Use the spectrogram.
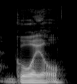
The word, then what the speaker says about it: Goyle: to let you know it's pronounced Goyle Goyle Goyle like she was the prettiest Goyle in the whole world exactly like that awesome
